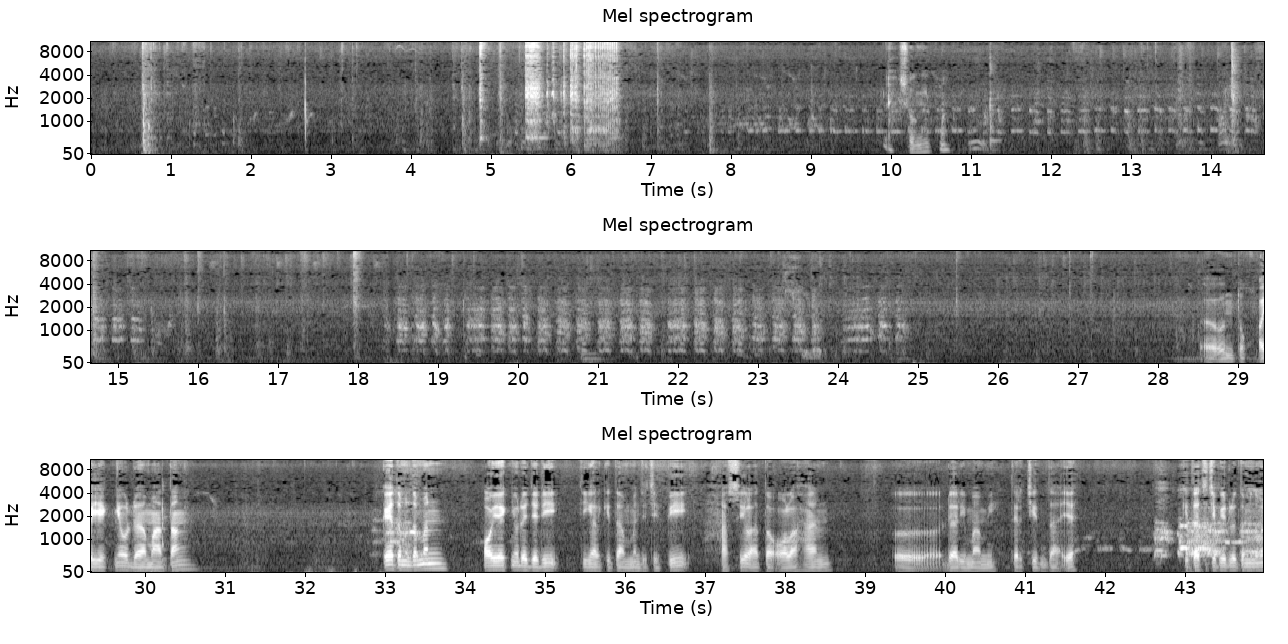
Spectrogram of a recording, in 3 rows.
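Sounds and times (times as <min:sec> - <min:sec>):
hen clucking: 0:01.0 - 0:43.9.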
